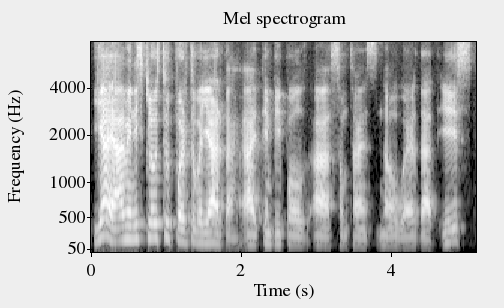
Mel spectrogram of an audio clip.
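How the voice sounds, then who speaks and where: Man, English, halting, repeats words, laughs easily, video call guest. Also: mid-range voice, gravelly, a bit bright. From Mexico. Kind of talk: casual interview chat.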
